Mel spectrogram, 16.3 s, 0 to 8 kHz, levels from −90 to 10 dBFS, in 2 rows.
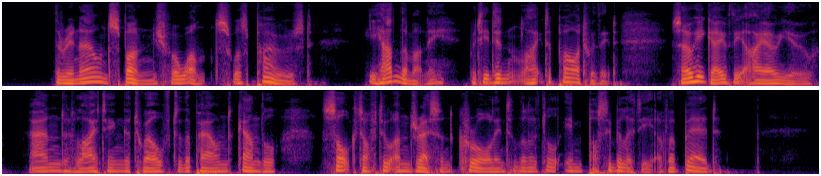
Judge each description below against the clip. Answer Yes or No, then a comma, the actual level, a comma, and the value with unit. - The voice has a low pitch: Yes, low, 120 Hz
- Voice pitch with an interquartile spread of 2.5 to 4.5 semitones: Yes, average, 3.0 semitones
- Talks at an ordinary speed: Yes, average, 165 wpm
